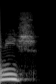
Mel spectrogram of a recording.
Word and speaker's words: niche: I'd lean into it and make it my niche. Yeah. So, that's how we say it. Niche. Was I saying it wrong? Both No, both ways are correct.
